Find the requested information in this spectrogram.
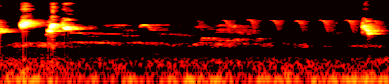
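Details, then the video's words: Red-whiskered bulbul singing in a golden voice, two loud liquid whistled notes followed by a softer series of rapid, evenly repeated buzzy downslurs and a closing bright note. "นกกรงหัวจุก เสียงทอง"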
